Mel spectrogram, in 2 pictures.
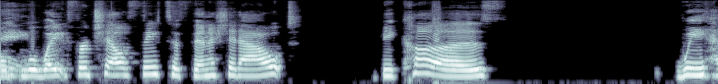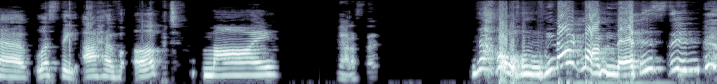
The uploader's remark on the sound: Excuse the audio, first timers here.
